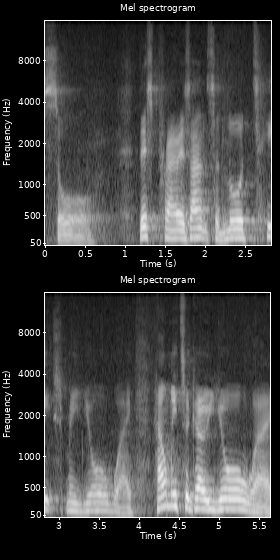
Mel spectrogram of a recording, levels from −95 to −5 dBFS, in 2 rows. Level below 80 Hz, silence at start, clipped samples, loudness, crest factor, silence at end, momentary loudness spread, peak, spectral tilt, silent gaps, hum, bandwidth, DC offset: -46 dBFS; 0 s; under 0.1%; -21 LUFS; 18 dB; 0 s; 12 LU; -2 dBFS; -7.5 dB/octave; none; none; 15 kHz; under 0.1%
